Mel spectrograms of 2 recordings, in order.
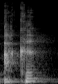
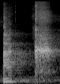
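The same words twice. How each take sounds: First: The name is said plainly, without harshness. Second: The name is said with a harsh, guttural sound. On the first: This is a simplified form used for convenience. "Ak is the the shortened version" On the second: This is the full proper form of the name. "the proper pronunciation is Ak. Like it's it's very harsh"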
